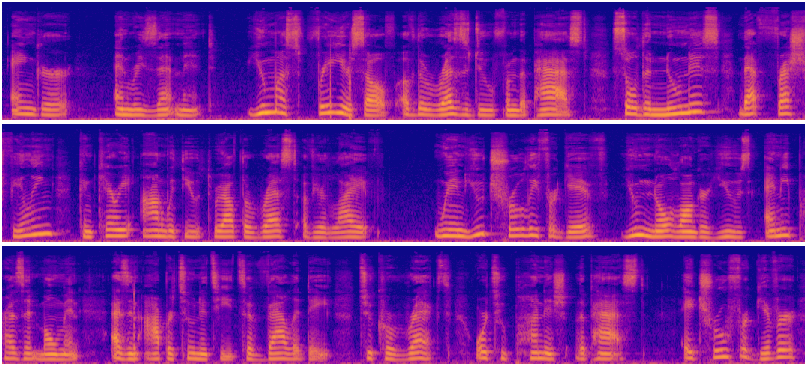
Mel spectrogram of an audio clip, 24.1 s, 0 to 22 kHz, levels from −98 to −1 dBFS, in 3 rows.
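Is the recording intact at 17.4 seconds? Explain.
No. A single loud pop lands from 17.38 to 17.40 s, between "any present moment as" and "opportunity to validate to", likely a brief voltage pulse entering the signal. It sounds like a sharp click over the ongoing speech, peaking roughly 15 dB above it, and shows as a lone spike on the waveform and a thin full-height stripe on a spectrogram.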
